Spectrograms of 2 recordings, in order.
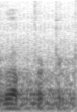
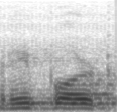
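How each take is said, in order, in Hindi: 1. यह शब्द छोटा होकर 'rapat' बोला गया है। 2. यह शब्द 'report' के रूप में पूरा बोला गया है।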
